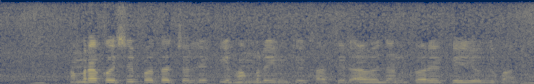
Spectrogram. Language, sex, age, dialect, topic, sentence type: Bhojpuri, male, 18-24, Southern / Standard, banking, statement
